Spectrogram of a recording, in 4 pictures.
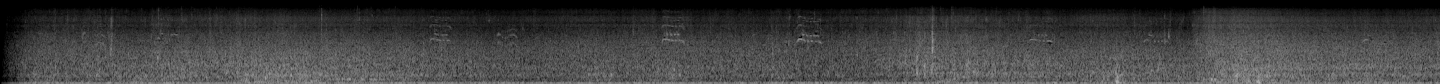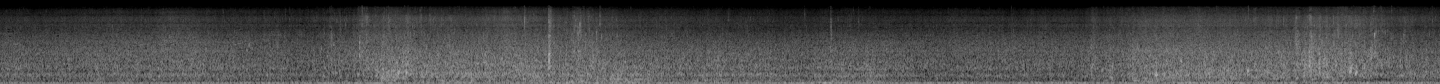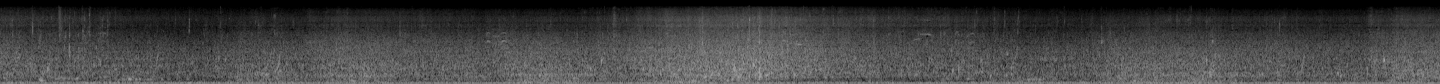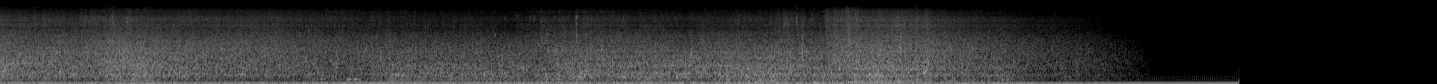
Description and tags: Waves and seagulls
Sea waves medium and a few cries of seagulls swirl, dull roar of the sea beyond.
